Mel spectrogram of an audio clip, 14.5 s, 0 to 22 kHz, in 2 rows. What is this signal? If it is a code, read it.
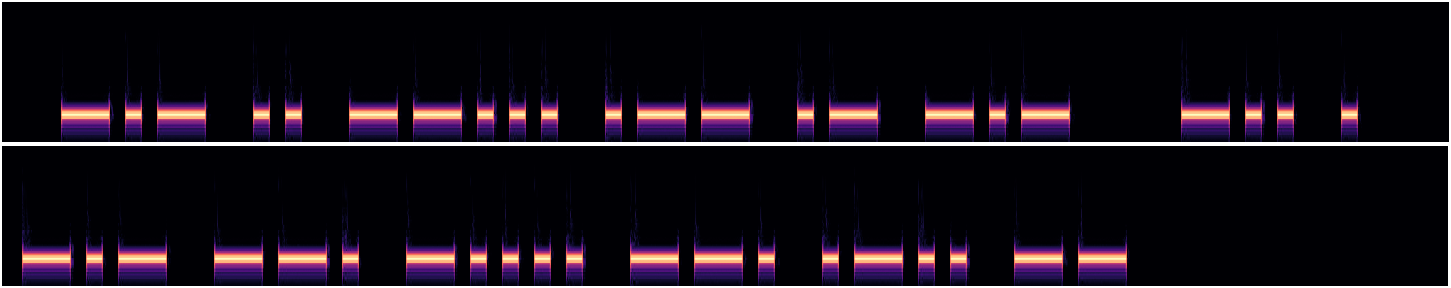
Morse code, heard as a keyed tone, about 15 wpm, 700 Hz. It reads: KI7WAK DE KG6GLM
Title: USA Callsign DE Callsign - 6 Characters - 15wpm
